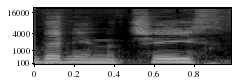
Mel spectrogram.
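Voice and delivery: ordinary delivery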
